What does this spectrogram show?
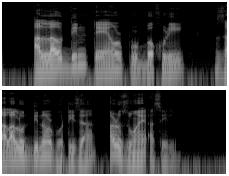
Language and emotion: Assamese, neutral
